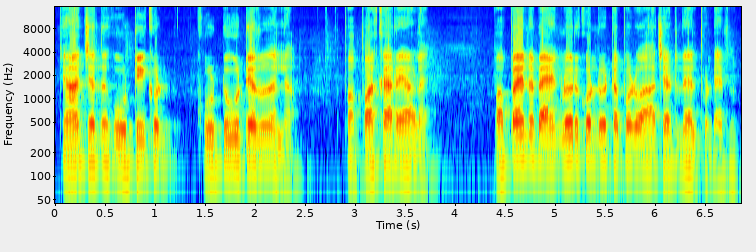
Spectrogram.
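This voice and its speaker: A man voicing an impulsive young woman, a nursing student, who pleads and complains quickly in an audiobook. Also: mid-range voice, natural voice. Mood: complaining.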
